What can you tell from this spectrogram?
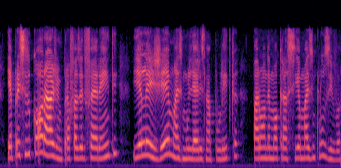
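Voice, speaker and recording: A woman's fairly high voice with ordinary pitch variation, a plain, everyday voice. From São Rafael, Rio Grande do Norte, Brazil. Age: 20s. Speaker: social worker, political candidate. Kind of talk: prepared statement. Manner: formal.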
